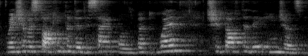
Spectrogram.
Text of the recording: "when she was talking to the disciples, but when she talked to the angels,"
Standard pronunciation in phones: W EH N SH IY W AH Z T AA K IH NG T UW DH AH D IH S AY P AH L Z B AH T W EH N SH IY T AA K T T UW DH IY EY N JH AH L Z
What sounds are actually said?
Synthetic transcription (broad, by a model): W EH N SH IY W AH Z T AA K IH NG T UW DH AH D IH S AY P AH L Z B AH T W EH N SH IY T AA K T T UW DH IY EY N JH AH L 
